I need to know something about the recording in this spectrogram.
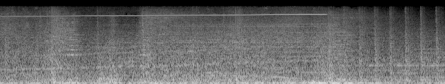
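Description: Cinematic trailer sound effects: a dense, steady, heavy rumble with a thin high whine that rises slightly and cuts off about three seconds in.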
